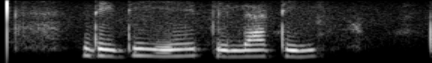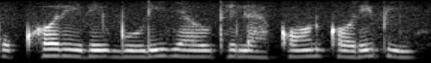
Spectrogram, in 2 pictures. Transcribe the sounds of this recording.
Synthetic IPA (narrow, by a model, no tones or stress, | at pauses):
d̪iɖiepilaʈi | pukʰɔɾiɾebuɽid͡ʒawt̪ʰilakɔnkɔɾibi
